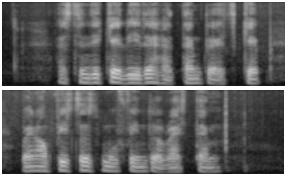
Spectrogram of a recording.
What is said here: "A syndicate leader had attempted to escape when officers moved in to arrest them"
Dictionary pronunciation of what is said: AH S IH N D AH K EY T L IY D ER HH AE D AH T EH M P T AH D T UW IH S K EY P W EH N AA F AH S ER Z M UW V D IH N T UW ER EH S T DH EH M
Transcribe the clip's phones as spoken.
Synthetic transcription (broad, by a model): AH S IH N D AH K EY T L IY D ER HH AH T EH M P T T UW IH S K EY P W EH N AA F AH S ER S M UW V IH N T UW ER EH S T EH M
